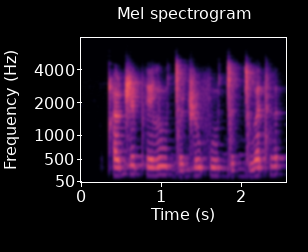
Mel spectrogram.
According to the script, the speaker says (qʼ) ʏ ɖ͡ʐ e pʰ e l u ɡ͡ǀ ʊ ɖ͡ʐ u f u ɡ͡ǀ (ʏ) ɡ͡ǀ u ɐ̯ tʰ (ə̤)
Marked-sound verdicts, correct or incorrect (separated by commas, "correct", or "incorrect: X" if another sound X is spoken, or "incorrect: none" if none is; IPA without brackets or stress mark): incorrect: qʰ, correct, correct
